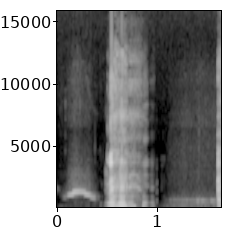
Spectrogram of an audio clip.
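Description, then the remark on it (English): A person imitates a whistle with a single short, rising-then-falling note, followed by a breathy, throaty burst and a softer hiss, all fairly quiet. “It didn't sound like a normal whistle.”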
